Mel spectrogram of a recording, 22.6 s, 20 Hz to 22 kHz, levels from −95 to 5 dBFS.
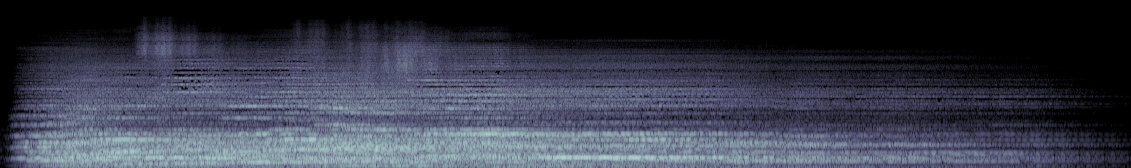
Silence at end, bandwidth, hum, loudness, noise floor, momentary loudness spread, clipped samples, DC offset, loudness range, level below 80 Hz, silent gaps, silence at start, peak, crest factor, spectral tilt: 2.3 s; 10 kHz; none; -24 LUFS; -71 dBFS; 17 LU; under 0.1%; under 0.1%; 16 LU; -46 dBFS; none; 0.3 s; -10 dBFS; 16 dB; -6.5 dB/octave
